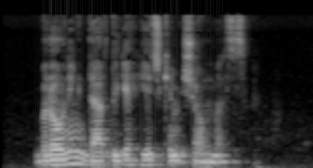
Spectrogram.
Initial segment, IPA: b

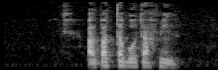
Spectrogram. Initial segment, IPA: a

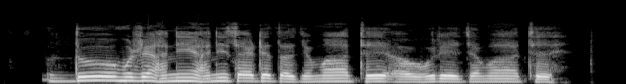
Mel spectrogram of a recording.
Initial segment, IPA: d̪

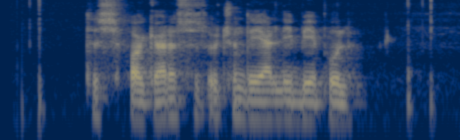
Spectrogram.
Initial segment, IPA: t̪ʰ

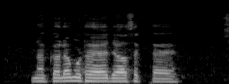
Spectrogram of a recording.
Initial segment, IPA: n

